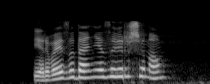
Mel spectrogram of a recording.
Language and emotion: Russian, positive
